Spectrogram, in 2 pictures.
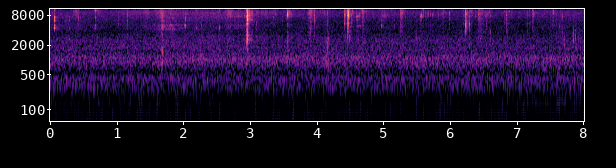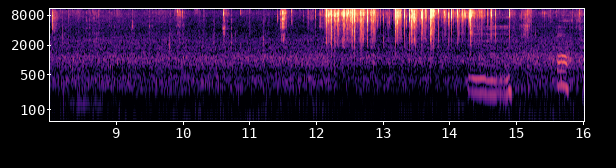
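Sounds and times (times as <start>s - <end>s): crunching of crispy food: 9.2s - 16.0s.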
